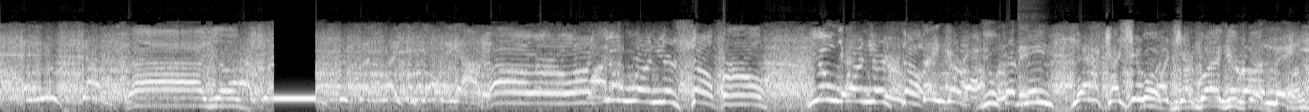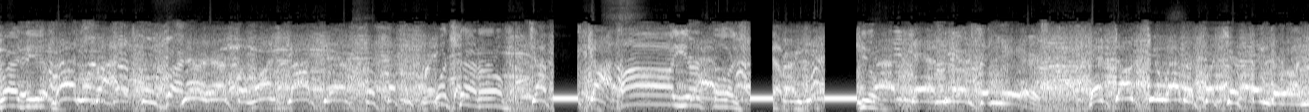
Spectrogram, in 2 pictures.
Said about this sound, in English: I also love the spirit of the crowd. Yeah. Listen, the crowd sounds like they just won the game.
